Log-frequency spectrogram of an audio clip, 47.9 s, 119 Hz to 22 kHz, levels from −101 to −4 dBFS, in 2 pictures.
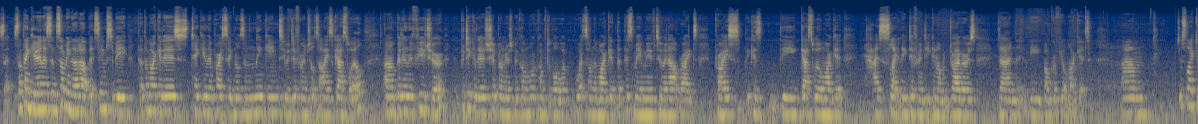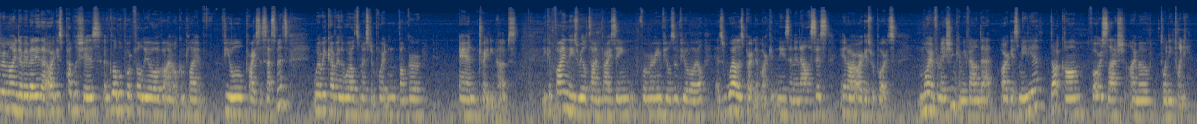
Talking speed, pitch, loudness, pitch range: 170 wpm, 180 Hz, -32 LUFS, 170-190 Hz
